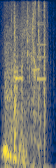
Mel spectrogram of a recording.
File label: hyperblaster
